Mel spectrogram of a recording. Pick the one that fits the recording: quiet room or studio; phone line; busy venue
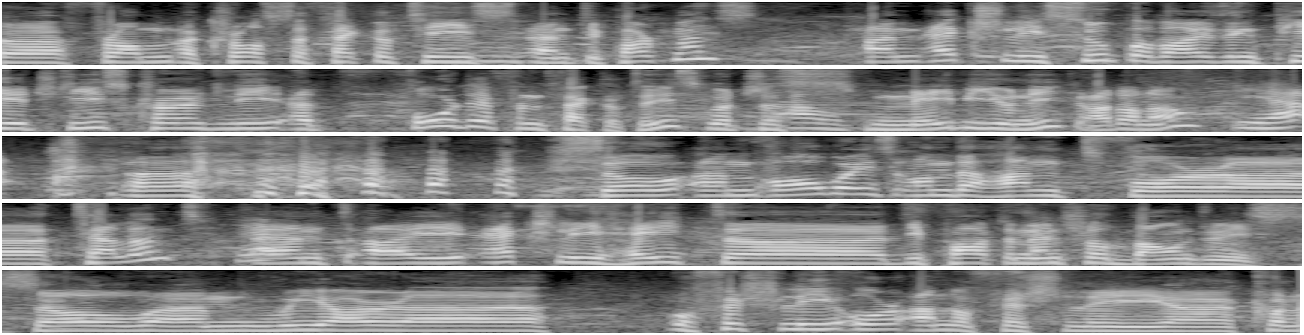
busy venue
